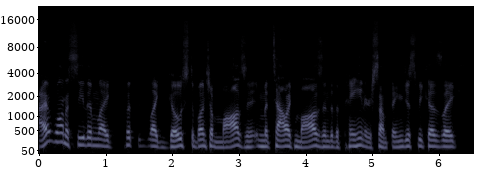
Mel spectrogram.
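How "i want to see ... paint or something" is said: ordinary talk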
